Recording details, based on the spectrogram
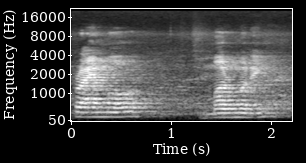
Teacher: This consists of three syllables. The first syllable is stressed and the last two syllables are unstressed. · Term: Dactyl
